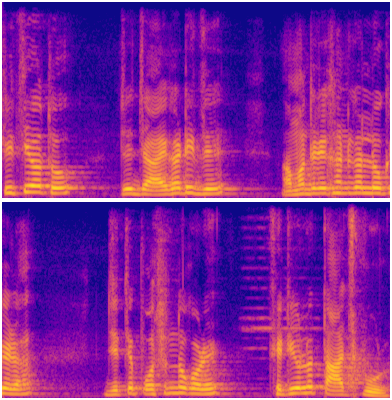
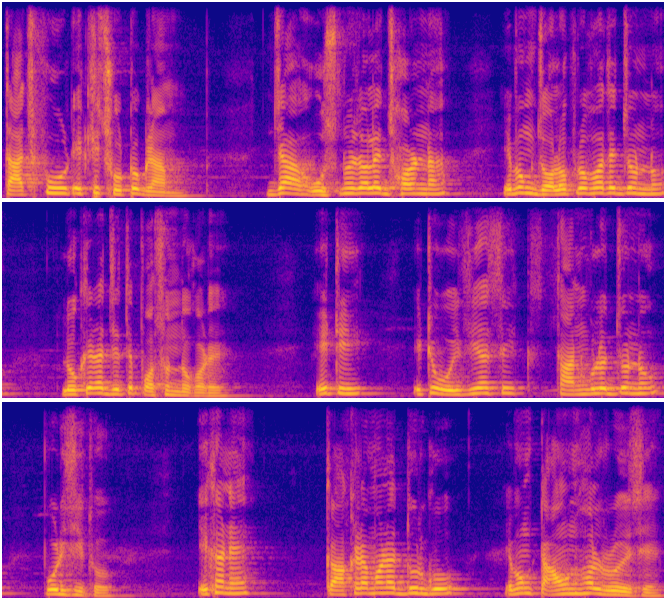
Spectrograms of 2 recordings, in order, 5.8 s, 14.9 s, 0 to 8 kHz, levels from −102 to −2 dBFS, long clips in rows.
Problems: constant background noise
